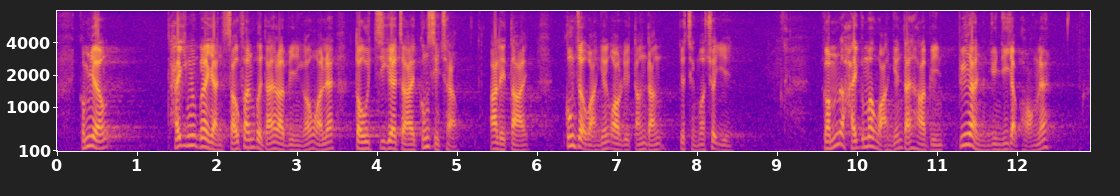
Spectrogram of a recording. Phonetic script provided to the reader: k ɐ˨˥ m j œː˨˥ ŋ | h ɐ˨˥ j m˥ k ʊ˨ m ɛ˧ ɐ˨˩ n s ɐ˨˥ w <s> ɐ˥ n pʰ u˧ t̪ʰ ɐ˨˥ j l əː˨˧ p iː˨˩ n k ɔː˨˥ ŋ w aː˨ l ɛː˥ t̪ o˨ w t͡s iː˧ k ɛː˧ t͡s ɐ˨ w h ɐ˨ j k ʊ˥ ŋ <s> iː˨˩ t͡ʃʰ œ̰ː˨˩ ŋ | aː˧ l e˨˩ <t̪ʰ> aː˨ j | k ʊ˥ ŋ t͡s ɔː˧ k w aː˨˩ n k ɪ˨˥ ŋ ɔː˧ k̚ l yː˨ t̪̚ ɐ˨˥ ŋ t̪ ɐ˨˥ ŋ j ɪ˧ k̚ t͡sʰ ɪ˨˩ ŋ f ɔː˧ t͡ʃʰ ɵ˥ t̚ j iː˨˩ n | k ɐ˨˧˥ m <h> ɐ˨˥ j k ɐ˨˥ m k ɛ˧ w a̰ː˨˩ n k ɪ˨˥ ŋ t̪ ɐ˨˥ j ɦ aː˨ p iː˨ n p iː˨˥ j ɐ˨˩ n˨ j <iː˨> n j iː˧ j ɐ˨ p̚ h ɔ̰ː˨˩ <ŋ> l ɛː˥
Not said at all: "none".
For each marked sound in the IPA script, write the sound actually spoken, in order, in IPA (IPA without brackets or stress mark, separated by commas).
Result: f, s, t̪, h, yː˨, ŋ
